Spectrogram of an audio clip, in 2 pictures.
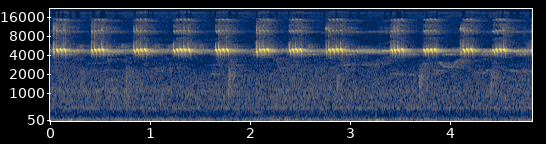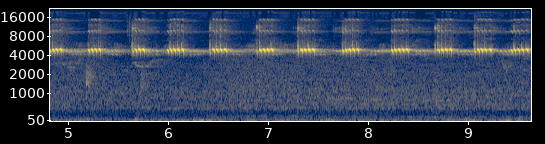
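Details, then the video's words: A cricket chirping in shrill, high-pitched pulses, roughly two to three per second, in a steady and even rhythm. A faint background hiss runs underneath. "Cricket 2"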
